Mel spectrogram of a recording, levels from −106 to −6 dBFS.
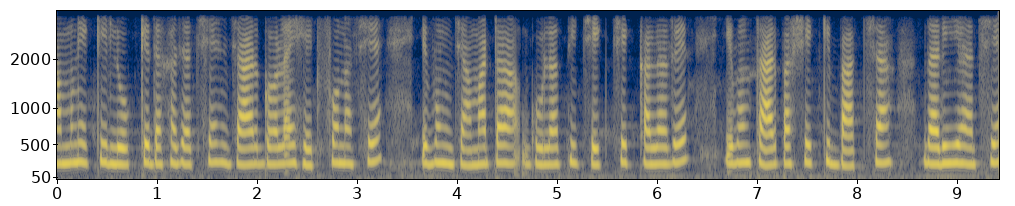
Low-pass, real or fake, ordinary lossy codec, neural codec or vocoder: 3.6 kHz; fake; none; codec, 16 kHz, 4 kbps, FunCodec, trained on LibriTTS, 50 frames a second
